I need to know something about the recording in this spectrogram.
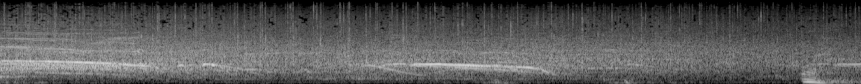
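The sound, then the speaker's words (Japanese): Sustained audience applause as a bass vocalist is introduced, a dense steady wash of clapping that runs the whole length, with a few brief whistles and cheers rising over it before it gradually thins toward the end. “盛大な拍手を。”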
